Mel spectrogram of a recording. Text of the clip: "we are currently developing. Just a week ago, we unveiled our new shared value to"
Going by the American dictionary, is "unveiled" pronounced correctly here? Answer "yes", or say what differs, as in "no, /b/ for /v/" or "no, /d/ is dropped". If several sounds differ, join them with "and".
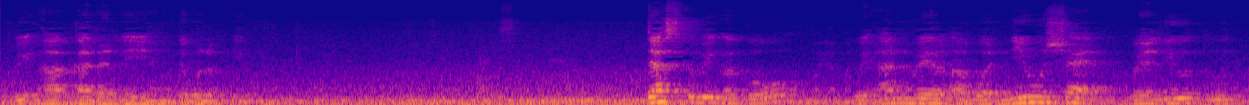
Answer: no, /w/ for /v/ and /d/ is dropped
